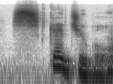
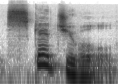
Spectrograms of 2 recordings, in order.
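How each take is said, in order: No difference in how they are said.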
